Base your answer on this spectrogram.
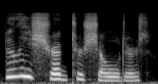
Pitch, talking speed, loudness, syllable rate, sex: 245 Hz, 150 wpm, -13 LUFS, 4.6 syllables/s, female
